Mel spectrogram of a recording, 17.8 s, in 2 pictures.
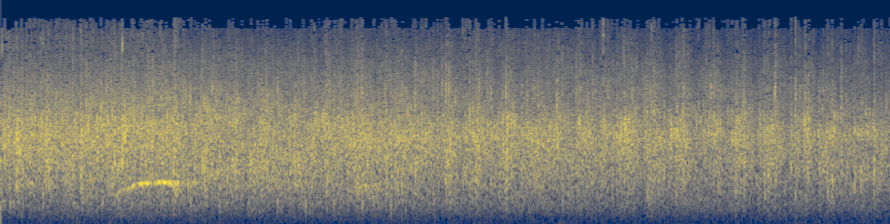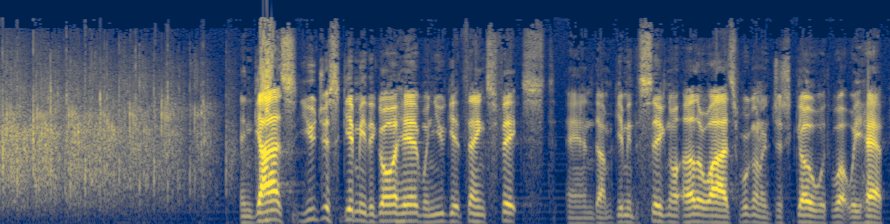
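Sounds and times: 
audience hand clapping: 0.0 - 11.3
speech: 11.3 - 17.8.

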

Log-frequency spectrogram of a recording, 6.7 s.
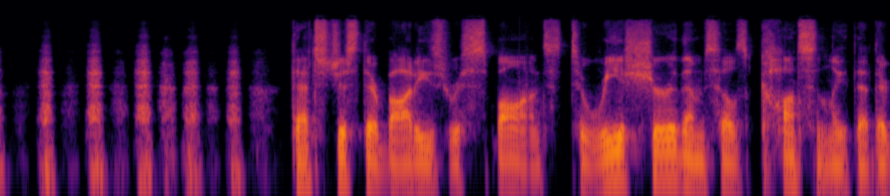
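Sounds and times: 
rapid shallow over-breathing: 0.0 - 2.2
speech: 2.2 - 6.6.

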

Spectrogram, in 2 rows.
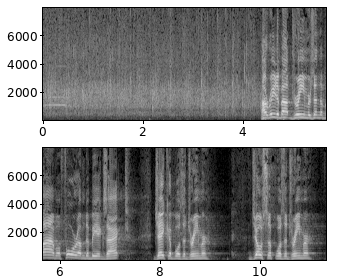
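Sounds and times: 
audience clapping hands: 0.0 - 4.8
speech: 4.4 - 9.0, 9.8 - 11.1.

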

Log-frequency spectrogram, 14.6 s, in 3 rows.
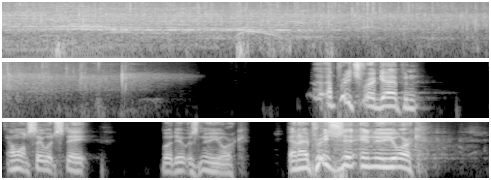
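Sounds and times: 
audience shouting: 0.0 - 4.6
audience clapping: 0.0 - 6.7
speech: 8.1 - 9.1, 9.8 - 10.6, 11.3 - 14.0.

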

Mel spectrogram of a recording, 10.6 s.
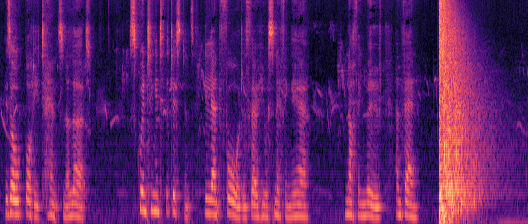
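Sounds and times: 
speech: 0.1 - 1.9, 2.6 - 6.3, 6.9 - 8.4
single gunshot in open fields: 8.8 - 10.1.

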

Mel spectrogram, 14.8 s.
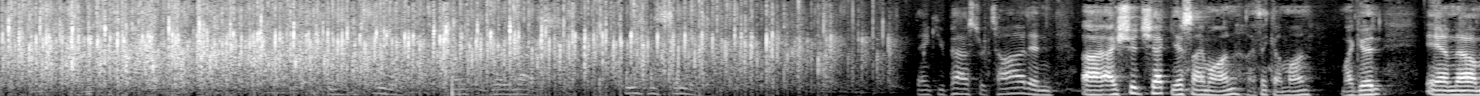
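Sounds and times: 
congregation applause welcoming a pastor: 0.0 - 9.2
speech: 6.4 - 7.1, 9.2 - 14.7.

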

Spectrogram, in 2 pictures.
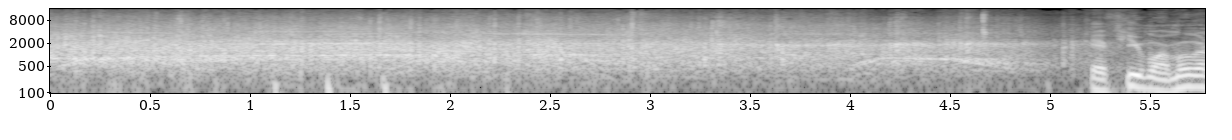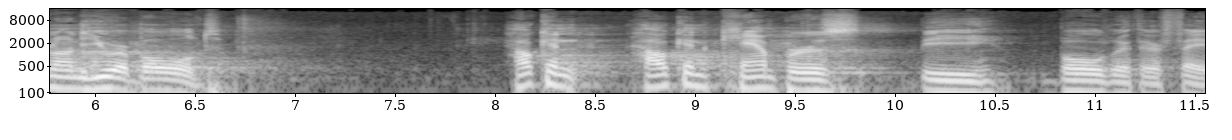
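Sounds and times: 
crowd clapping: 0.0 - 5.5
speech: 5.2 - 6.8, 8.1 - 11.5.

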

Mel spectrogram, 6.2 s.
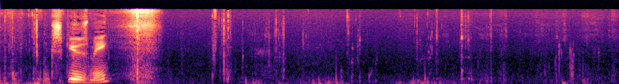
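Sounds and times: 
speech: 0.5 - 1.5
speaker drinking water: 2.2 - 6.1.

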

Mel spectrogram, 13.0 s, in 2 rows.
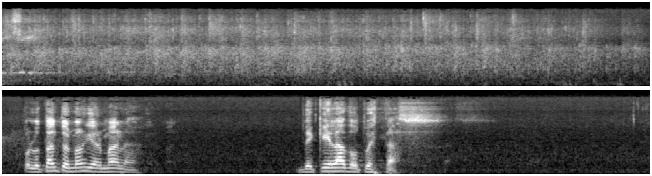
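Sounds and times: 
audience applause: 0.0 - 6.6
speech: 6.7 - 7.9, 9.5 - 10.8.

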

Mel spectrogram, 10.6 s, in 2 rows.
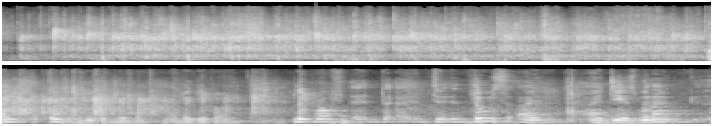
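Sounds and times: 
audience applause: 0.0 - 7.6
speech: 5.3 - 10.6.

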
